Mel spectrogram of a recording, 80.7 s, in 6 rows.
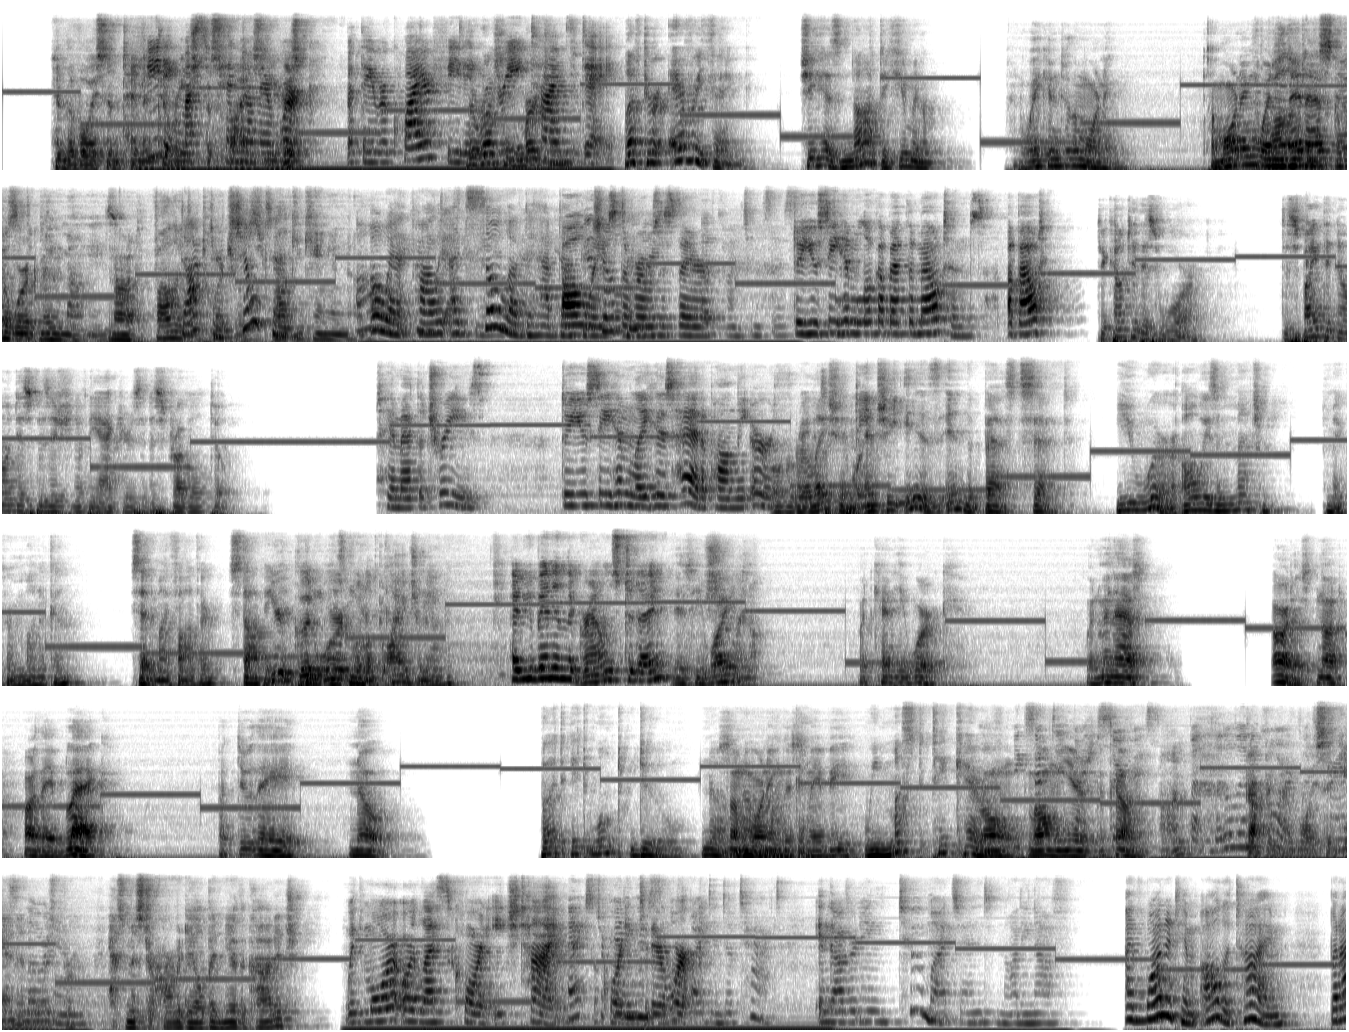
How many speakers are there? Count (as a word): nine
